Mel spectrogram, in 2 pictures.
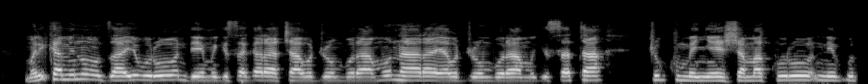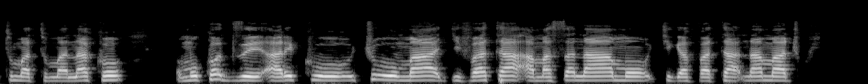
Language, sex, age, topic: Rundi, male, 36-49, education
